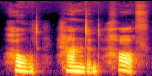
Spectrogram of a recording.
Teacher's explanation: the alliterated breathy aspirated H sound of hold hand and half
